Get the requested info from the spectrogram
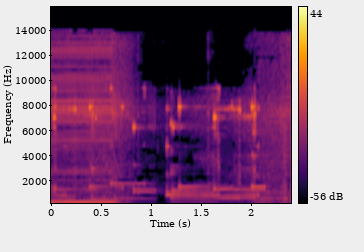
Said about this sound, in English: Sorry, an alarm go off at 1:30.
